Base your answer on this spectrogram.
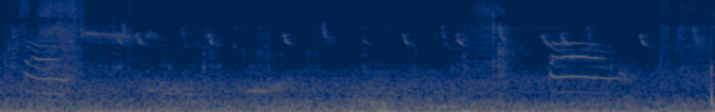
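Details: Stray tortoiseshell community cat in a park, affectionately rubbing and seeking attention, gives two drawn-out harmonic meows, one at the start and another near the end, with a steady repeated high chirping in the background.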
